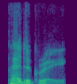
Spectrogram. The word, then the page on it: pedigree: British English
